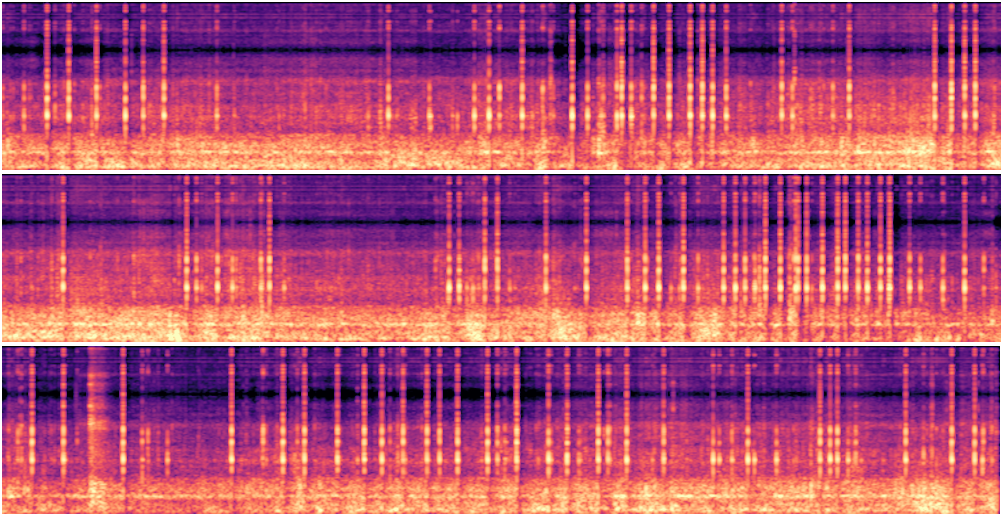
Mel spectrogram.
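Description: Chest-mounted camera rattling and knocking against its mount in rapid, irregular clicks as a mountain bike descends a rocky dirt singletrack, over a steady rushing of wind and tyres on dirt.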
